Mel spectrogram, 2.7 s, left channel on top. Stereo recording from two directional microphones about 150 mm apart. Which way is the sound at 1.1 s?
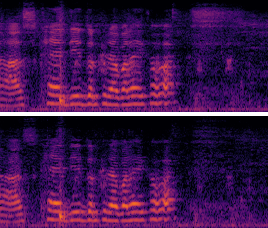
90° left.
